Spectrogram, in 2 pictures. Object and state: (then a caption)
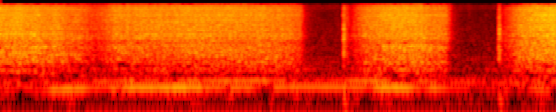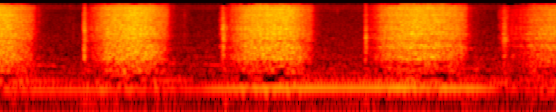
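Dry floral foam block brushed. A solid, porous rectangular slab of beige dry floral foam, held in the hand, is brushed with a pink plastic brush with soft bristles. It makes a run of bright, dry, hissy rubbing strokes in a fairly regular rhythm, with short pauses between them and a faint low hum underneath.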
